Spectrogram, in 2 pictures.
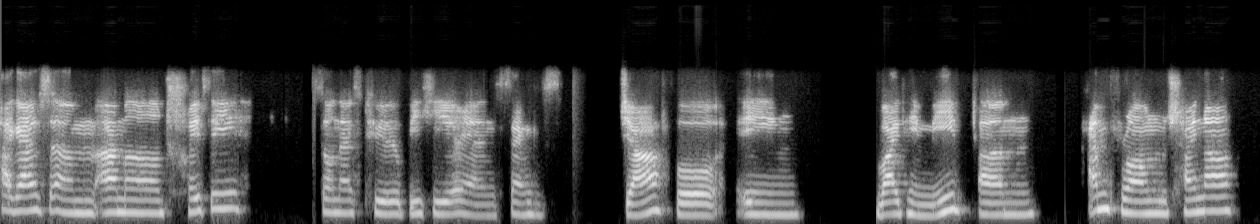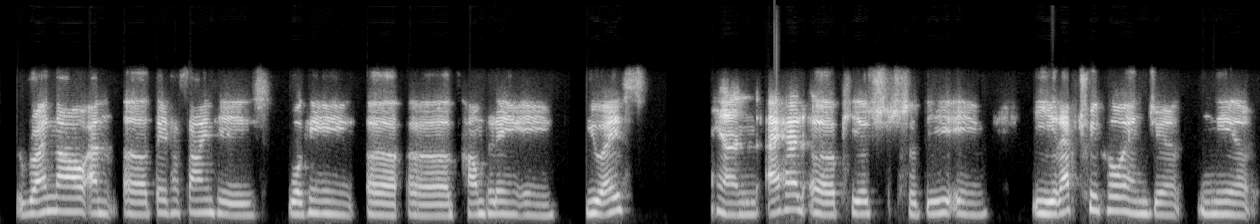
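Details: Chinese woman who stutters, co-host of a stuttering podcast, presenting at a stuttering conference; stuttering.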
